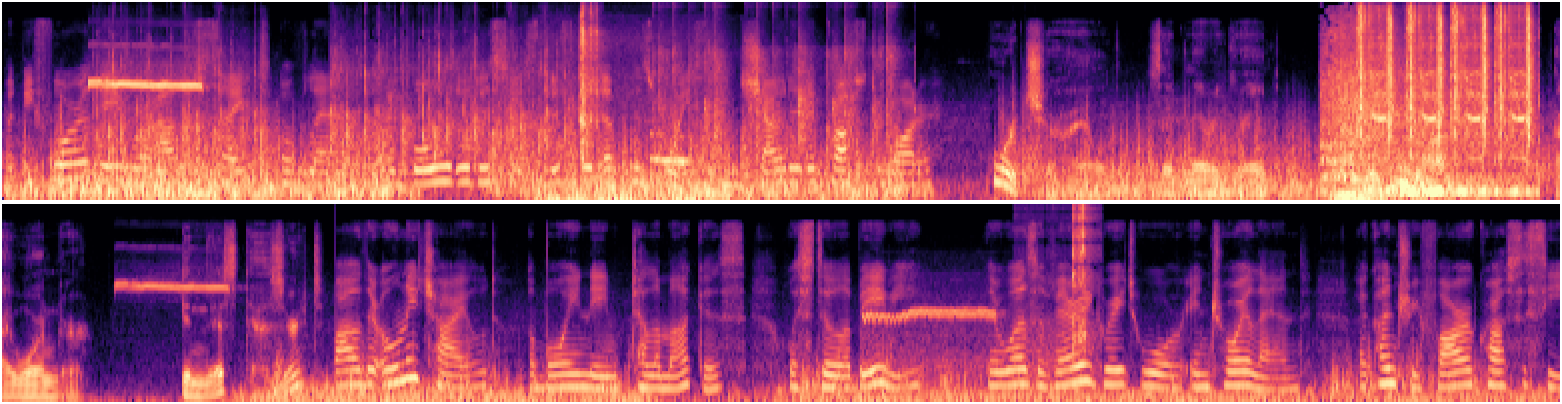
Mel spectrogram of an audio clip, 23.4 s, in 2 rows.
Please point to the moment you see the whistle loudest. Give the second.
1 s.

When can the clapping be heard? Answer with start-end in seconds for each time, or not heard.
0.6-6.8.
